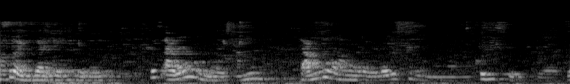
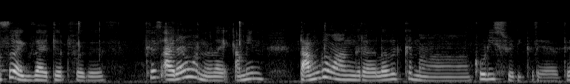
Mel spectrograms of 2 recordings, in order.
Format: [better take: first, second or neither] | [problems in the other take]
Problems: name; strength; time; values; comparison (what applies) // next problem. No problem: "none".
second | noise reduction (classical method WPE with log-MMSE)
